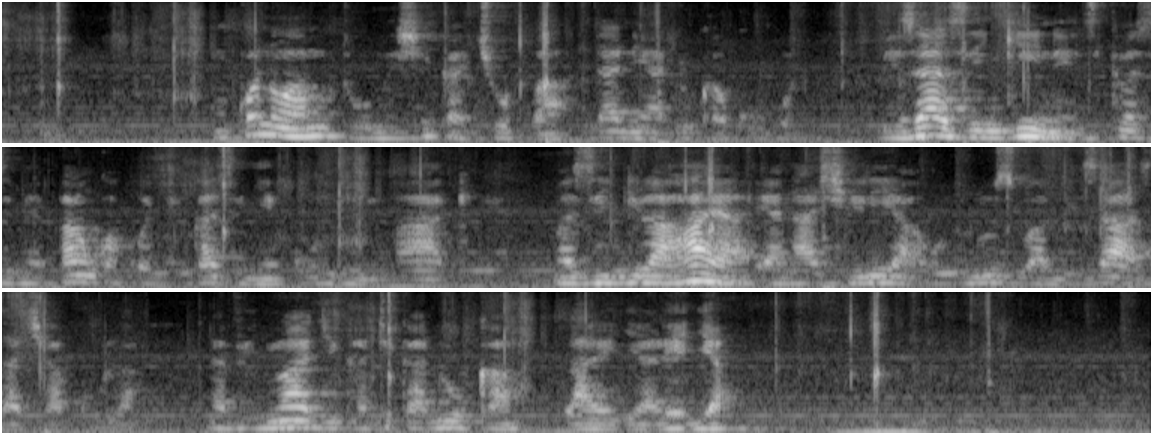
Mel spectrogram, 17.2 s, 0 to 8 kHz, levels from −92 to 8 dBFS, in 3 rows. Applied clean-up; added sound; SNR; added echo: none; Chewing, mastication; 17 dB; none.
